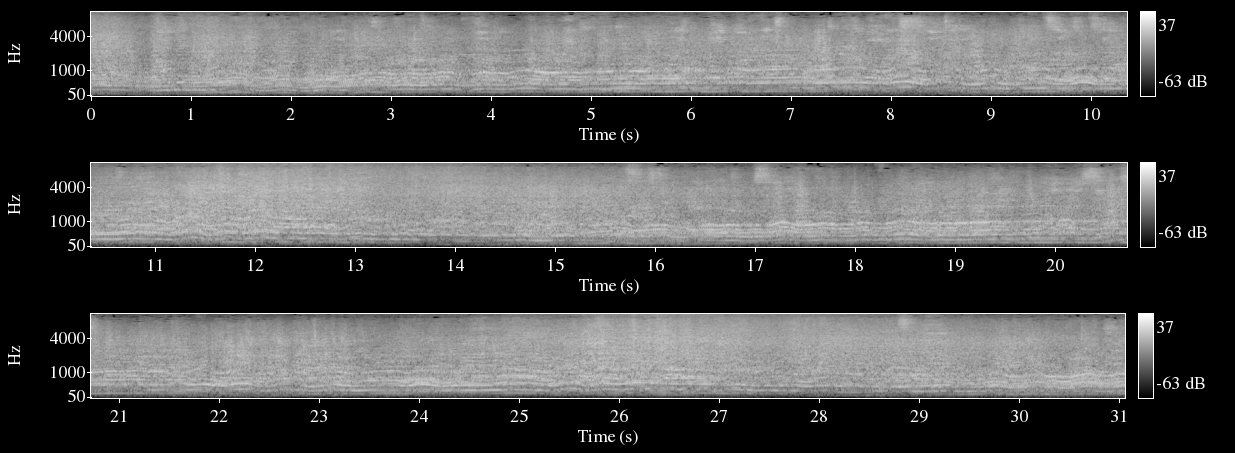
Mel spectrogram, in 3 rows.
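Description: Winged dirt-track sprint car's V8 engine running hard through a solo qualifying lap, loud and unbroken, its pitch wavering and swelling as the car accelerates and backs off around the oval.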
